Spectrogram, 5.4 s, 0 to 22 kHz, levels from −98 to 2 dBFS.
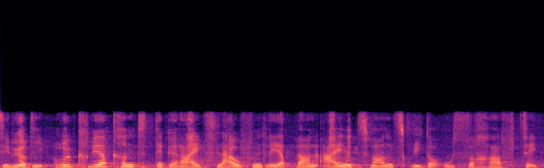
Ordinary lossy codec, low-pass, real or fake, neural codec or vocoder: none; 7.2 kHz; fake; autoencoder, 48 kHz, 32 numbers a frame, DAC-VAE, trained on Japanese speech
